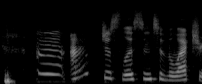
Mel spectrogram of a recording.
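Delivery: a hint of a laid-back husband; relaxed, easygoing husband voice; chill husband. Wife imitating her chill husband's advice, relaxed. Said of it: "He says it in such a".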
